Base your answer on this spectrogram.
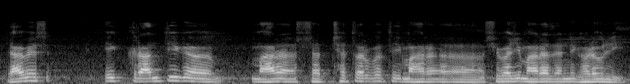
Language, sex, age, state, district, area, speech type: Marathi, male, 60+, Maharashtra, Wardha, urban, spontaneous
